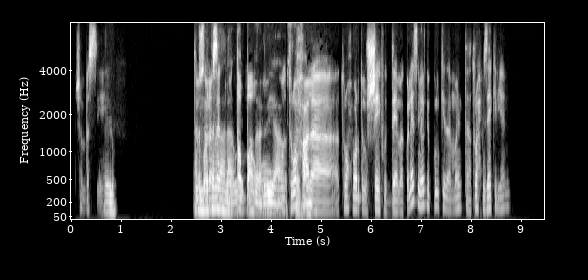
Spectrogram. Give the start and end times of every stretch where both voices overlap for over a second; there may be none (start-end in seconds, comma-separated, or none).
2.5-4.9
